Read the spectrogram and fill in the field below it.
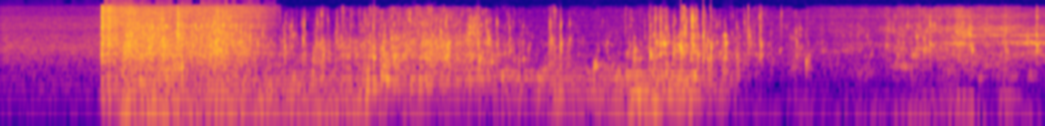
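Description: Rushing water from a waterfall in Oman, a broad steady roar that starts abruptly and stays loud and close, easing slightly toward the end.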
